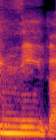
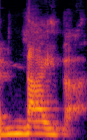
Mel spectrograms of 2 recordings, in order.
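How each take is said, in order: First: It is said in the speaker's everyday accent. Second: It is said in a posh accent. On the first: This is how the speaker personally says it. "I'd say neither" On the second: This is how the character says it. "the Doctor would say it like that"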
